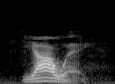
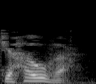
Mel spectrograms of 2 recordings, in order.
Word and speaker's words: Yahweh: This is the this L-O-R-D, caps, is the word Yahweh. Sometimes pronounced Jehovah. If you Germanize this, Y becomes a J. The H is still an H. The W becomes a V.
